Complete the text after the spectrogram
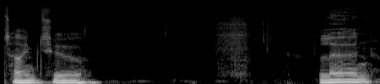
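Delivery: usual speaking voice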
